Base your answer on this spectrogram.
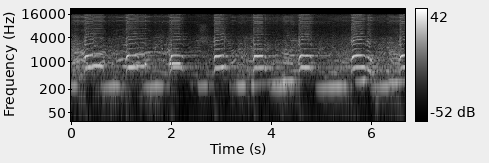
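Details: Captive mated siamangs at the Columbus Zoo duetting to mark territory and strengthen their bond: loud honking whoops about once a second, each sliding up then down, over short low steady hoots.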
